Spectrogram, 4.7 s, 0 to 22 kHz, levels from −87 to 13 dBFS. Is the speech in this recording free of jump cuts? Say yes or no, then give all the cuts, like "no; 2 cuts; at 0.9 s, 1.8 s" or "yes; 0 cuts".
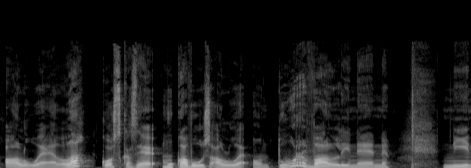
no; 1 cut; at 0.9 s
